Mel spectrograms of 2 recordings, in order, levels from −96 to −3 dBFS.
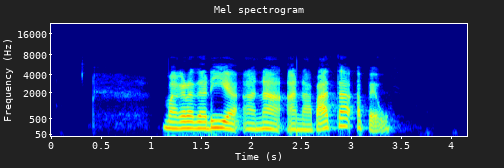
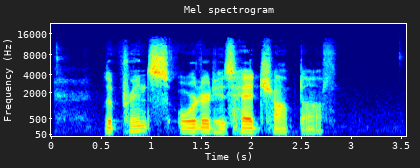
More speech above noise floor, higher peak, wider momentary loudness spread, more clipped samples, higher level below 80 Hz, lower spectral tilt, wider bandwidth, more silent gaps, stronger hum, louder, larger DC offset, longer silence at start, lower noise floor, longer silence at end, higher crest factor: first, 52 dB vs 48 dB; second, -14 dBFS vs -6 dBFS; second, 11 LU vs 18 LU; neither; about the same, -72 dBFS vs -72 dBFS; first, -7.5 dB/octave vs -1.5 dB/octave; second, 7.4 kHz vs 14.5 kHz; neither; neither; second, -32 LUFS vs -26 LUFS; neither; first, 1.1 s vs 0.55 s; first, -84 dBFS vs -77 dBFS; about the same, 0.8 s vs 0.75 s; about the same, 20 dB vs 24 dB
